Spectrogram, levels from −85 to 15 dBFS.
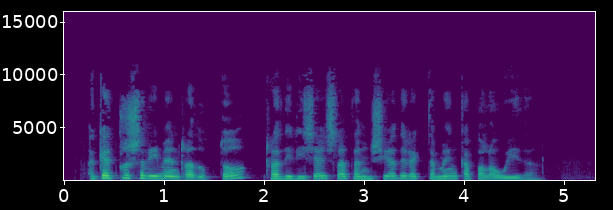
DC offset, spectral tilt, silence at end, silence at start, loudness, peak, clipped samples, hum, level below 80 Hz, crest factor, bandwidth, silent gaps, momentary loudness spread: under 0.1%; -5 dB/octave; 0.6 s; 0.25 s; -24 LUFS; -4 dBFS; under 0.1%; none; -80 dBFS; 22 dB; 10 kHz; none; 7 LU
